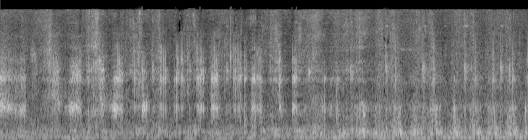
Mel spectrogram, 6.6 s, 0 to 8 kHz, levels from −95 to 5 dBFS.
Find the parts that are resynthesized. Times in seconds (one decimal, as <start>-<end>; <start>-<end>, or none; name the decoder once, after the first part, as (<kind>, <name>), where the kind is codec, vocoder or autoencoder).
0.5-1.3 (codec, SNAC); 3.0-4.7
